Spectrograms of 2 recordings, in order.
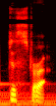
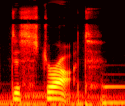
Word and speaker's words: distraught: And the final word on this list, distraught. Distraught. D-I-S-T-R-A-U-G-H-T. That O sound is big, especially in American English.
